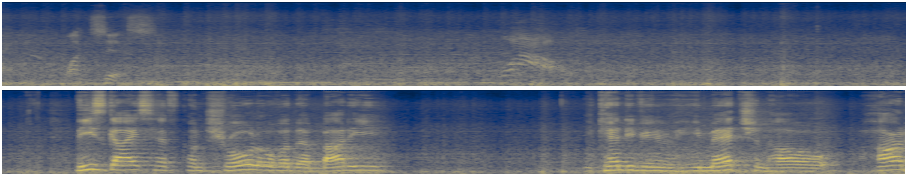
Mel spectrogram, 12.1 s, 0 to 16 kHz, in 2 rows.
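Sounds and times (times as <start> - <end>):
background music with low bass notes: 0.0 - 8.4.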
